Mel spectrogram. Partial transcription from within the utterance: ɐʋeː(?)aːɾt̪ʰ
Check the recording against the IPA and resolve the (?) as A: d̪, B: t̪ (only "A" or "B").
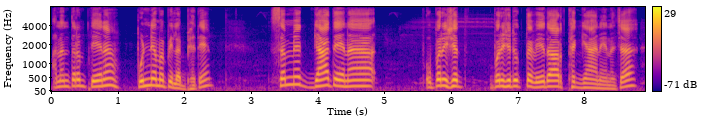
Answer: A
